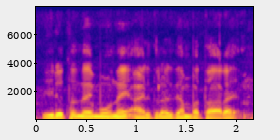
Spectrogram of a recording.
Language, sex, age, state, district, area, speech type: Malayalam, male, 60+, Kerala, Kollam, rural, spontaneous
